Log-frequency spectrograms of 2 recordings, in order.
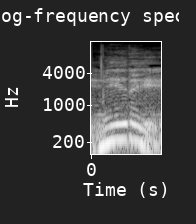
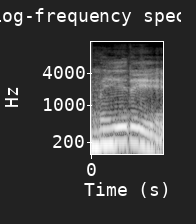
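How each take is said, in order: No difference in how they are said.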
